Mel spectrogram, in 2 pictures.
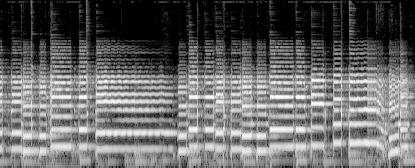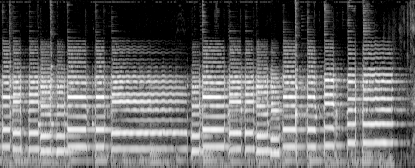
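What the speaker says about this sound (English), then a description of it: "I'm going to put on some distortion" Distorted electric guitar playing a sustained, saturated riff with a slide or bend in the middle, loud and continuous with no voices.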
